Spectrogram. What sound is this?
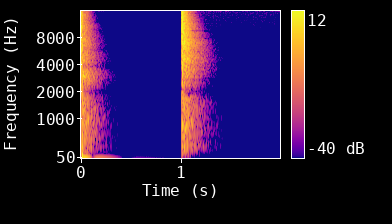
Small Plastic Bag Explosion
Making a small plastic bag pop.
Recorded with a Zoom H2. Edited with Audacity.
Plaintext:
HTML:
tiny, pop, plastic, bag, explode, small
